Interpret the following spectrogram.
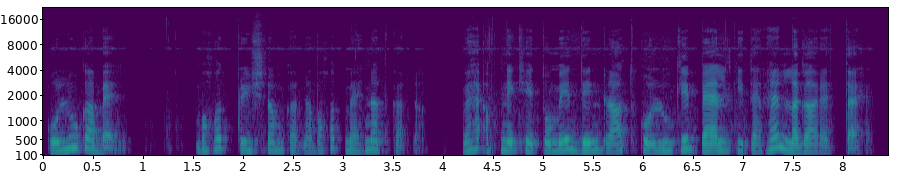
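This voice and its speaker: A woman's voice: medium pitch, unhurried, slight background noise. Patient woman teacher explaining grammar. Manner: explains patiently, asks and answers own questions; calls students beta, mixes English words. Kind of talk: Hindi grammar lesson for students.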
